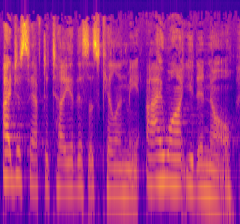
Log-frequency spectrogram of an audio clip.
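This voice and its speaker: The storyteller voicing an earnest teenage girl who speaks softly and gently as she forgives her friends. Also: mid-range voice, a little fast, creaky, natural voice. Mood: gentle.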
